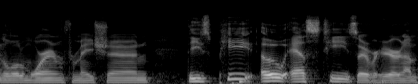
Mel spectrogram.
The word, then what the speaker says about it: POST: These POSTs over here, and I'm saying it that way for a reason, but usually it's pronounced post.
